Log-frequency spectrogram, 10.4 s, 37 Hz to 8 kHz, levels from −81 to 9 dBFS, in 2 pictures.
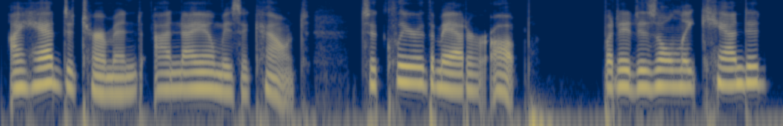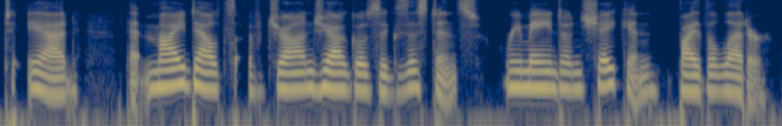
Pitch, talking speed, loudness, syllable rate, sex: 180 Hz, 170 wpm, -20 LUFS, 5.4 syllables/s, female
